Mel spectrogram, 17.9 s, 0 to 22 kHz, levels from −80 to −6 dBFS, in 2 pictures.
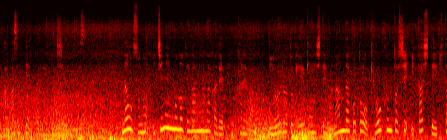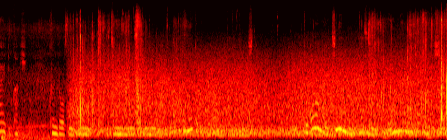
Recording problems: rain or running water; very loud; throughout; 1 dB above the speech
hiss; faint; throughout; 20 dB below the speech

